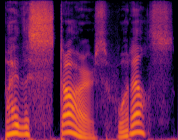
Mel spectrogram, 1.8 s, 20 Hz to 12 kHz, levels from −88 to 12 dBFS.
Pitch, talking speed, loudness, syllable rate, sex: 155 Hz, 170 wpm, -18 LUFS, 3.6 syllables/s, male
